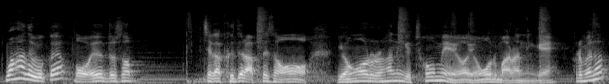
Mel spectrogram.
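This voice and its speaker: A man teaching English grammar to Korean viewers, reading example sentences slowly and checking in with rhetorical questions. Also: mid-range voice, big pitch swings, mellow, highs cut off, faint music behind. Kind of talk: video English lesson.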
